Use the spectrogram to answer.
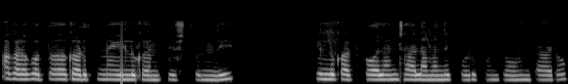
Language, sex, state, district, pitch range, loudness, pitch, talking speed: Telugu, female, Telangana, Karimnagar, 215-235 Hz, -26 LUFS, 225 Hz, 125 wpm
